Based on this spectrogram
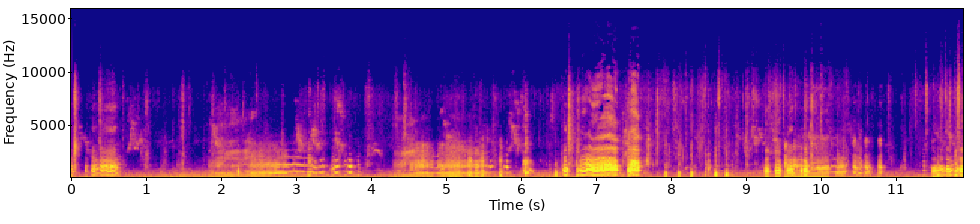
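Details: Backyard coop hens clucking and cackling, a lively mix of short clucks, drawn-out squawks and louder cackles from several birds, with frequent clicking and rustling noises.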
